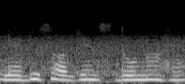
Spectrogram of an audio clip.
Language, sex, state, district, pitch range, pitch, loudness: Hindi, female, Bihar, Bhagalpur, 210-220 Hz, 215 Hz, -16 LUFS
